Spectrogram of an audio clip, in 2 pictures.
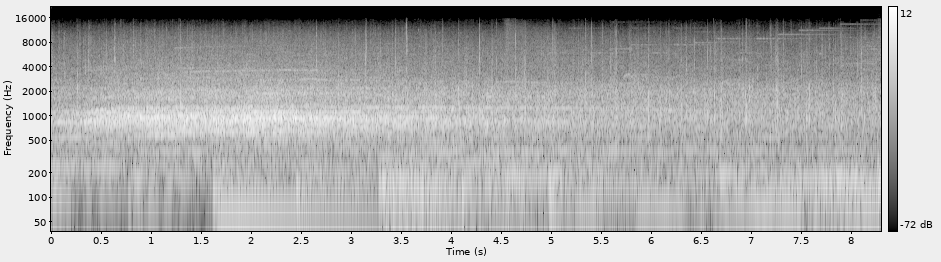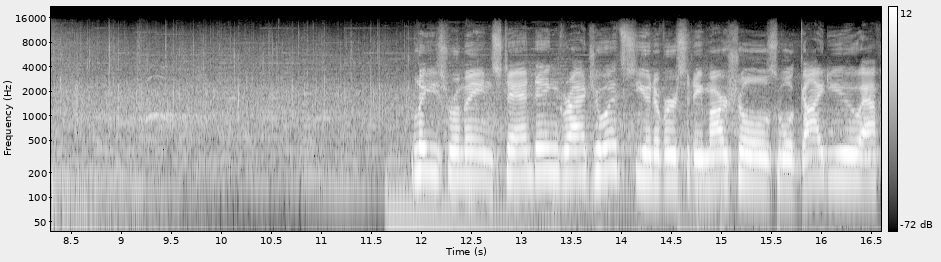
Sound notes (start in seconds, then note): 0.1 audience cheering; 0.1 triumphant orchestral music; 7.7 audience applauding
